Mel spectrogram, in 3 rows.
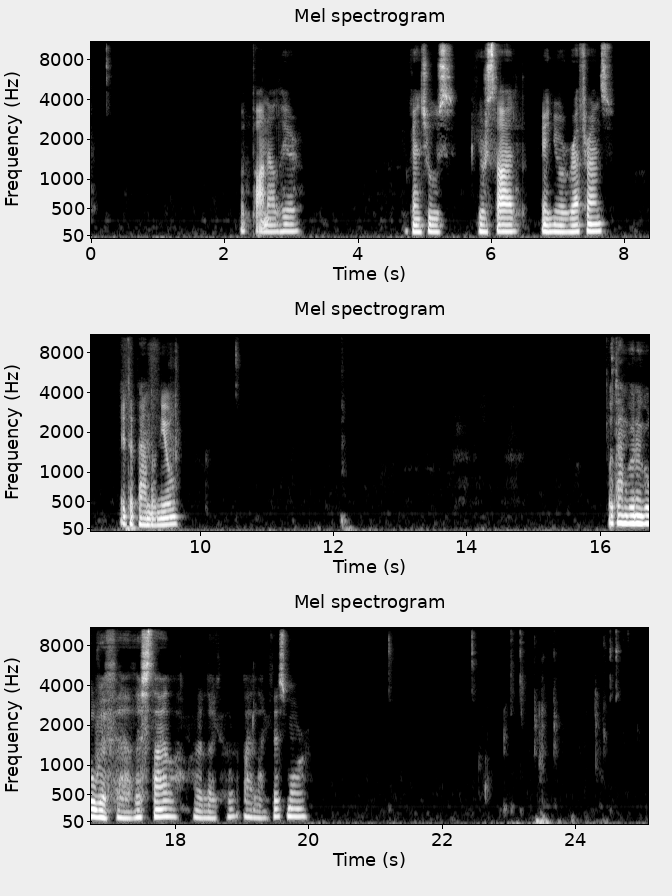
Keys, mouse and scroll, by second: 22.7 middle click.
